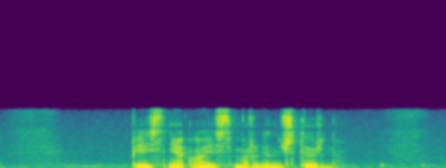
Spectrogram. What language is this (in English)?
Russian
